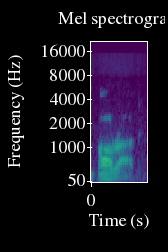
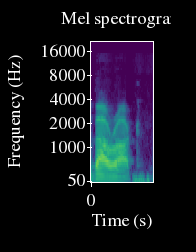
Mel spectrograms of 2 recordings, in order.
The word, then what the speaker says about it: Balrog: That's how you say it, the Balrog. – Yeah, the Balrog.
